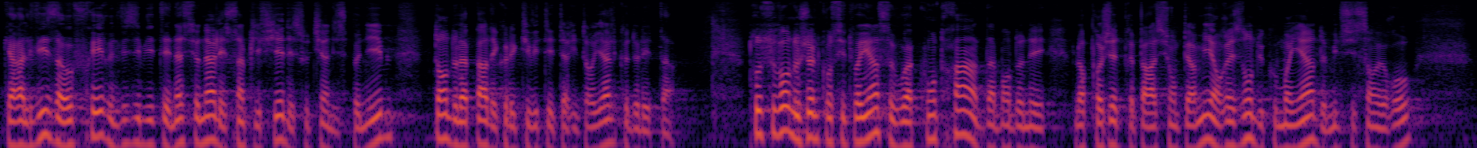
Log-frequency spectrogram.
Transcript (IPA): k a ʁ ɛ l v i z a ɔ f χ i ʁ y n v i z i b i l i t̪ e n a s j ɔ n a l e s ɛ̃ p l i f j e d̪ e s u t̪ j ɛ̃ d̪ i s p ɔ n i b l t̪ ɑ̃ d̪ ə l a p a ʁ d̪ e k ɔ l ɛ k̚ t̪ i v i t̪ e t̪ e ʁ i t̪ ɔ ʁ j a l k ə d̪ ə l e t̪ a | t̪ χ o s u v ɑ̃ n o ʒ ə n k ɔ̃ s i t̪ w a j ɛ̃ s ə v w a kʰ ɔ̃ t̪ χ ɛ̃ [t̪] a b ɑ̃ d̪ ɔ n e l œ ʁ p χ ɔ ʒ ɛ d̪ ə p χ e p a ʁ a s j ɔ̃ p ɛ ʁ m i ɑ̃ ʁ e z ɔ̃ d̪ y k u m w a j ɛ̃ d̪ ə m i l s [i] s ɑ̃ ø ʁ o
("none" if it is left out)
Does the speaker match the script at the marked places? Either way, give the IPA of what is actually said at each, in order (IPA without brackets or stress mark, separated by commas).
d̪, i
